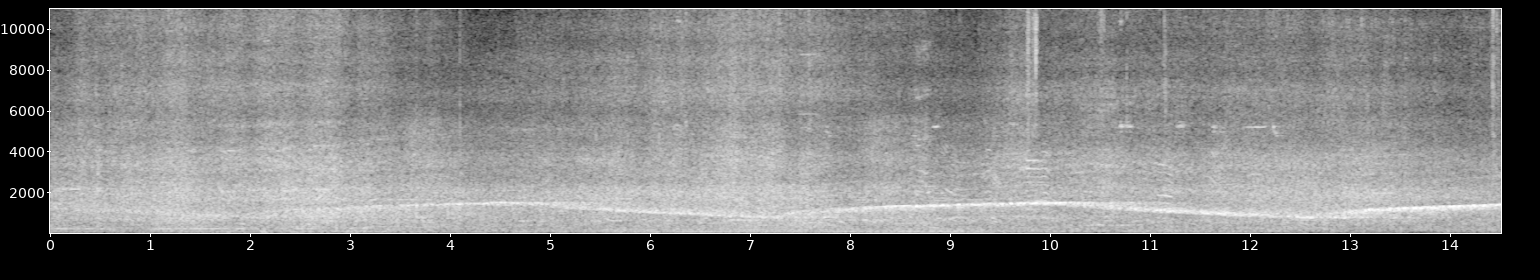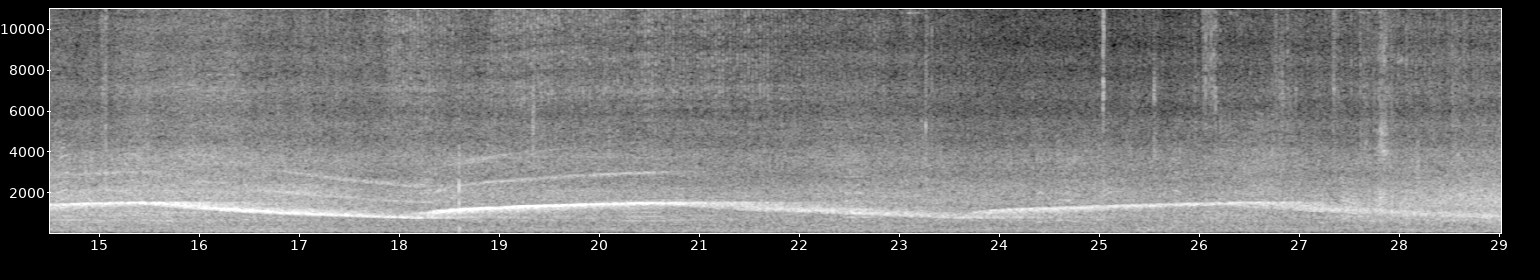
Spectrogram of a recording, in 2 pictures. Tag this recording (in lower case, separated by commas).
motor vehicle (road), vehicle, roadway noise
